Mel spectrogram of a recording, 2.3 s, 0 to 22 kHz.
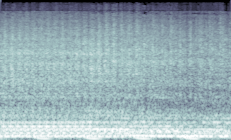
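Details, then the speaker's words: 500hp Rambler station wagon, first start in a long time with the fuel pump wired direct to the battery: freshly started V8 idling with a light quick lifter tick at 50 psi oil pressure. The tick went away once it warmed and built oil pressure. "50 pounds of oil pressure luckily has a lifter tick oh all right I'll let it warm up green outside"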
